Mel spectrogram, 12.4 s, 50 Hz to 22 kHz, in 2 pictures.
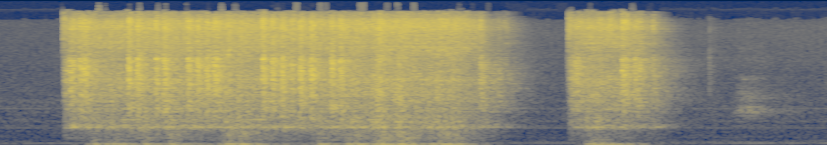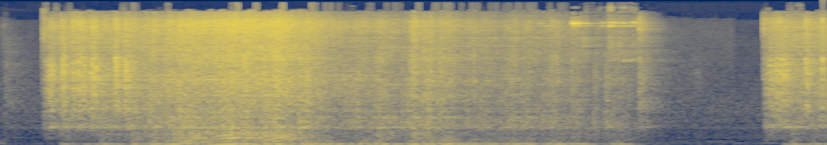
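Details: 1986 Yamaha FZ600 four-cylinder, first start after 15–20 years, fresh oil, fuel just fed to carbs (a fuel leak appeared): several short runs after starting, then a steady idle picking up cleanly with throttle blips; running and revving.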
